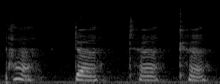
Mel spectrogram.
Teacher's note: there's a complete blockage of your mouth cavities no air is coming out of your mouth or nose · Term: plosive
